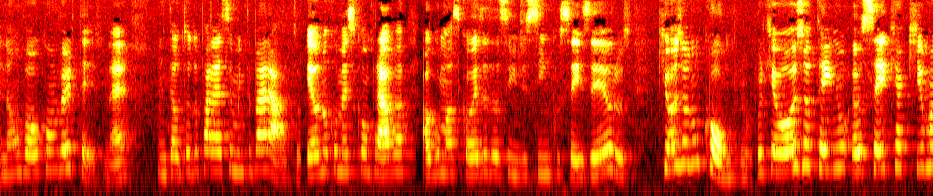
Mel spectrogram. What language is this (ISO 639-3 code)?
por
